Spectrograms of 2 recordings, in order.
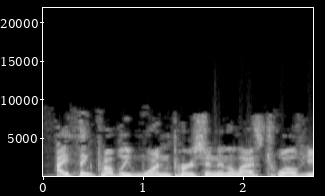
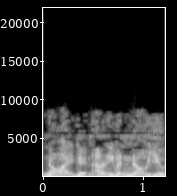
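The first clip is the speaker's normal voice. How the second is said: mock indignant retort; 8 semitones higher than usual. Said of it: "Like she's like".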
